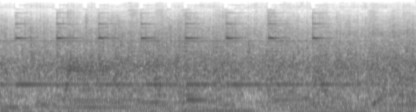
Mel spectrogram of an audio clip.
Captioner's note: bells ding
